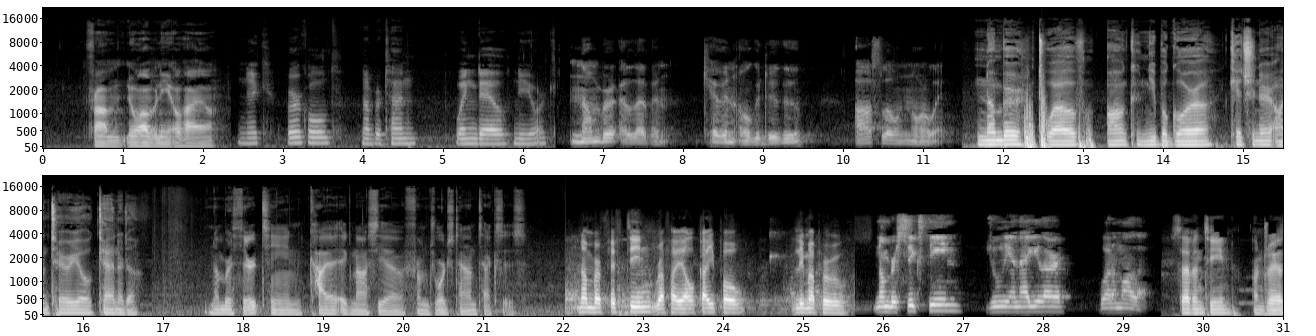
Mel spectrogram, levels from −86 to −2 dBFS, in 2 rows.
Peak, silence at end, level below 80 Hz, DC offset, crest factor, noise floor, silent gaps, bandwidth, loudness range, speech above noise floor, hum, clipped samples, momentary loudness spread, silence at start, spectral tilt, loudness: 0 dBFS; 0 s; -38 dBFS; under 0.1%; 18 dB; -59 dBFS; none; 15.5 kHz; 15 LU; 42 dB; none; under 0.1%; 21 LU; 0.55 s; -5.5 dB/octave; -17 LUFS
